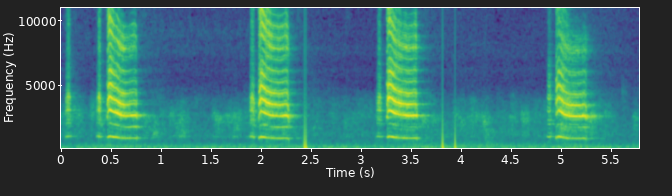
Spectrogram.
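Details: Rainbow lorikeet imitating a chicken, giving drawn-out wavering squawks with a bright harmonic ring, four in a row about every one and a half seconds, with sharp clicks between them.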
